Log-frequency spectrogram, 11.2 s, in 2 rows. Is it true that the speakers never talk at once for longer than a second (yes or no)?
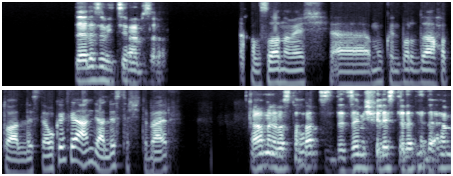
yes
